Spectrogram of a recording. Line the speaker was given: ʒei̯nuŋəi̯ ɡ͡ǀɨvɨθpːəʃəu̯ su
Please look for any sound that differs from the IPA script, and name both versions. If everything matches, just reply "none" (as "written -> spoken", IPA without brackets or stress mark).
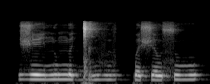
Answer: θ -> v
